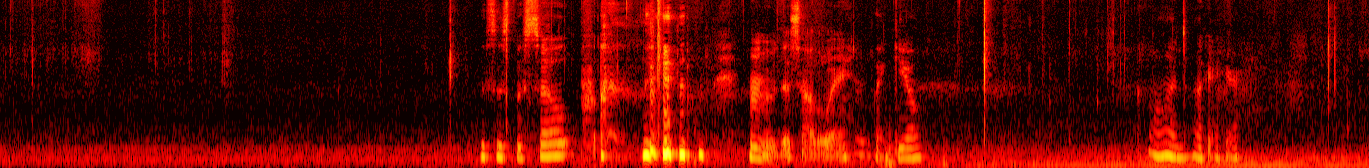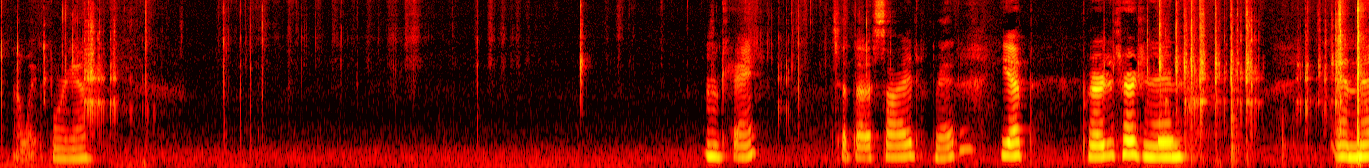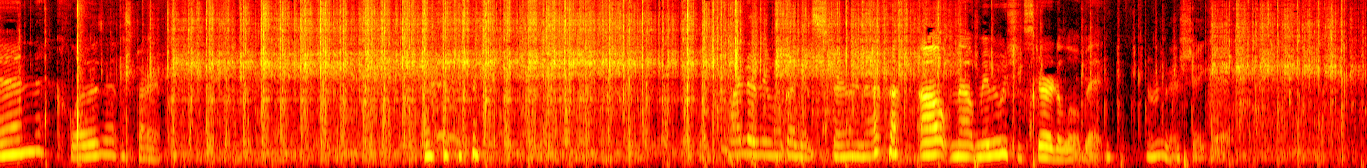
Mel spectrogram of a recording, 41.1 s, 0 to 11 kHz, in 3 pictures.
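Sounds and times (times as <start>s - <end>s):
faint steady hum: 0.0s - 41.0s
plastic toy parts clicking: 25.1s - 41.0s.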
